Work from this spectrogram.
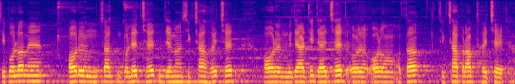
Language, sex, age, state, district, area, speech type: Maithili, male, 30-45, Bihar, Supaul, urban, spontaneous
